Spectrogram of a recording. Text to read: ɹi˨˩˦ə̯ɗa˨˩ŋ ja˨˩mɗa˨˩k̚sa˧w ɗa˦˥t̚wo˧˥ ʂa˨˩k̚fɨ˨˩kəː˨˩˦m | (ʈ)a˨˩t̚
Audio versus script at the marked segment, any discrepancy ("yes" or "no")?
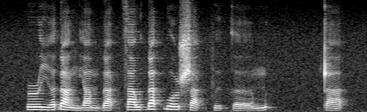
no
